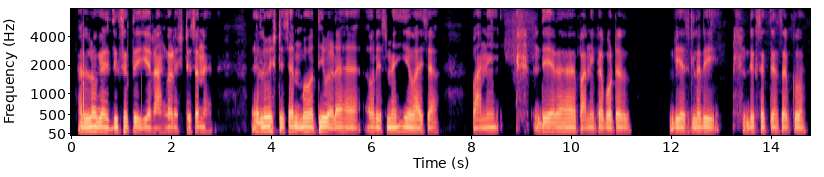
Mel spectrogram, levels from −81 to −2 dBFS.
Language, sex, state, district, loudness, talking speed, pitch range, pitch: Hindi, male, Chhattisgarh, Raigarh, -16 LUFS, 135 wpm, 100-105 Hz, 100 Hz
